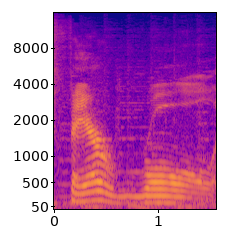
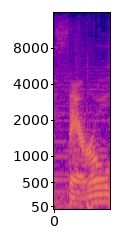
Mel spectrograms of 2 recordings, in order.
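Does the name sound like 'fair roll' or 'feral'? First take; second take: fair roll; feral. First: It is said as two parts, fair and roll. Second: It is said like the word feral. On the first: The speaker calls it right. "it's Fair Roll, as in like Ferris, as in iron, and roll as in ball" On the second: The speaker calls it wrong. "I've been pronouncing it as like Feral this whole time"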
